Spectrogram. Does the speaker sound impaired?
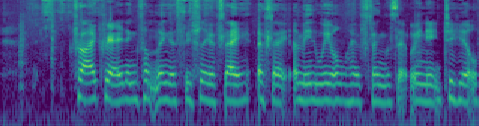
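Yes: cerebral palsy; presses really hard when writing.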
